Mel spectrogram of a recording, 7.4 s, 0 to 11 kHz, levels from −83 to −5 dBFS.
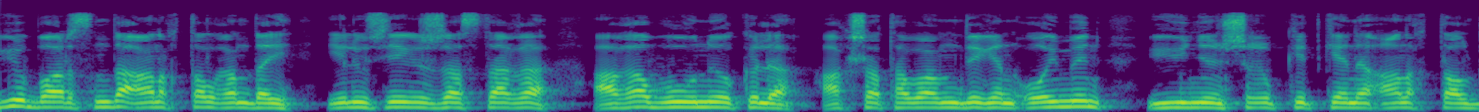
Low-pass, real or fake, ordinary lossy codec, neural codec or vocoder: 7.2 kHz; real; none; none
